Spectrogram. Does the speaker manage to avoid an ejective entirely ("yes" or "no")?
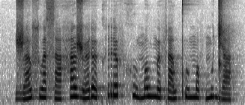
no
